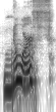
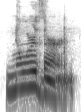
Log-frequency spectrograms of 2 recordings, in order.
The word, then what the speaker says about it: north: So north, northern. Now, if you have trouble with the R before the TH in north, as in one syllable, I recommend you practice northern, and then you can scale it back.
